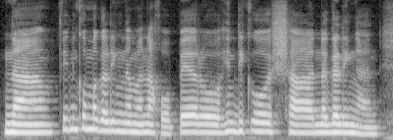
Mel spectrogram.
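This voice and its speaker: A woman's voice: mid-range voice, normal speed, warm tone, clean tone, highs cut off. Young Filipino-accented woman, candid and chatty, mid-range voice, vlog storytelling. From Philippines. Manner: chatty, mixes English and Tagalog, candid. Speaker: vlogger, teacher.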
